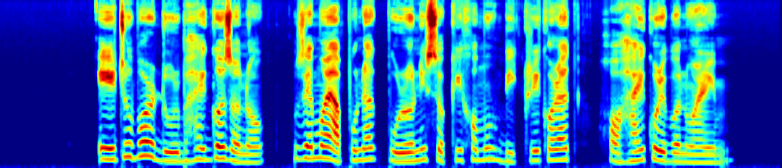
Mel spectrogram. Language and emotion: Assamese, sad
